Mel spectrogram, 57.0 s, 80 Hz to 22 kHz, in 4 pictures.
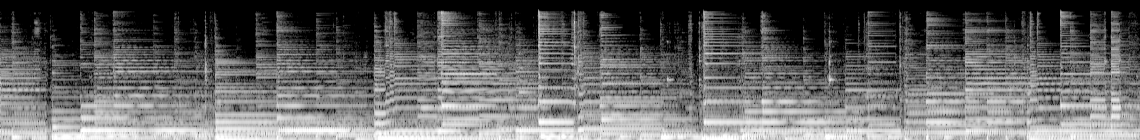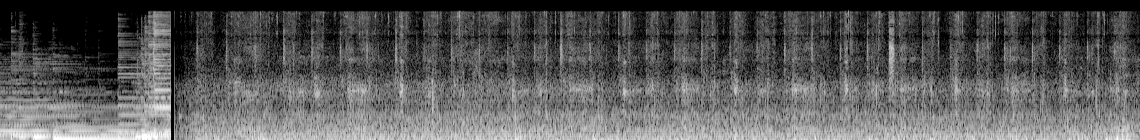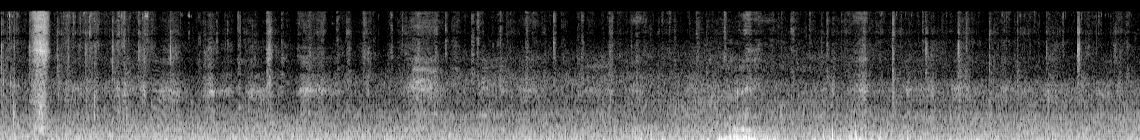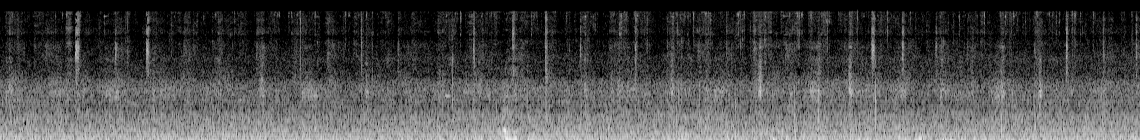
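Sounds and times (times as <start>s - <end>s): strummed acoustic guitar music: 0.0s - 16.4s
outdoor background noise: 0.0s - 57.0s.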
